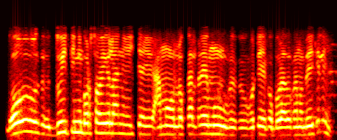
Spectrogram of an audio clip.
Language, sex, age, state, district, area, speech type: Odia, male, 18-30, Odisha, Sambalpur, rural, conversation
